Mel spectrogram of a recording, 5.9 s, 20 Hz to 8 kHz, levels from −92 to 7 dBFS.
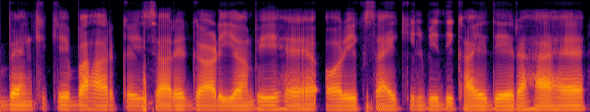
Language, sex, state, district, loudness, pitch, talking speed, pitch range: Hindi, male, Jharkhand, Deoghar, -18 LUFS, 100 Hz, 160 wpm, 95-105 Hz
